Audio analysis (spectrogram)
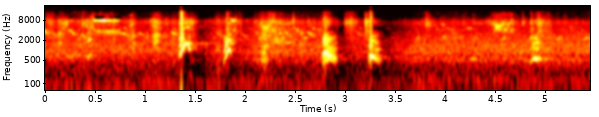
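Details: Bouvier des Flandres herding livestock: scattered sharp barks, about six over five seconds, irregularly spaced, over a constant low background rumble.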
